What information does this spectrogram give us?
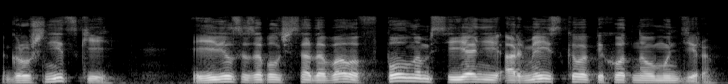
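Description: An actor playing a proud, cynical, world-weary young aristocratic officer in a Russian radio drama, speaking in a measured, rhetorical way. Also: male voice, on the low side, animated, darkish tone. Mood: coolly reflective.

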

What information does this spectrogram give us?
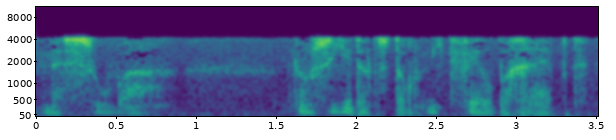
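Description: A man's voice: fairly low pitch, unhurried, lightly acted. Actor as brooding man, muffled noisy radio recording. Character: brooding, bitter man absorbed in inner thoughts. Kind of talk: radio play monologue.

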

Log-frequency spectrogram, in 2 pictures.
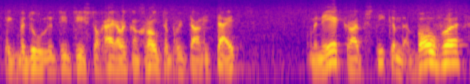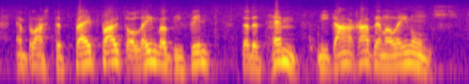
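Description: An actor playing a domineering, self-justifying working-class husband in a radio play, talking in an insistent, colloquial, repetitive way. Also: male voice, medium pitch, normal speed, lightly acted. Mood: self-righteous. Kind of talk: Dutch radio play acting. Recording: dull, noisy old radio recording.

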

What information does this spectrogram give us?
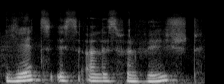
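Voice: mid-range voice, slow, mellow, slight background noise. A poetry reader reciting verse in short, separated phrases. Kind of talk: slow, staggered poetry recitation. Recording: music under the voice.

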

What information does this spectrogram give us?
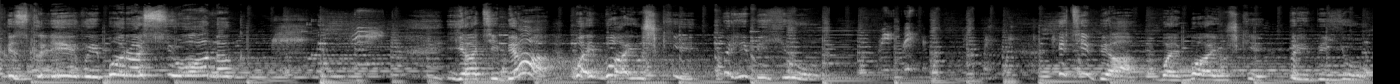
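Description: A woman playing a lullaby singer in a children's tale, half singing in a slow theatrical style. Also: high voice, lively intonation, exaggerated voice. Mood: menacing. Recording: echoey, music under the voice.

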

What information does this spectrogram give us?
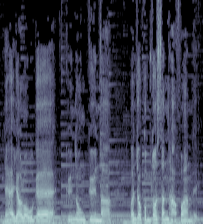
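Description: A man playing an earnest, thoughtful uncle who runs a diner in a radio drama, with a Hong Kong accent and a measured, reflective manner. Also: a little high, fairly even intonation, natural voice. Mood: gently firm. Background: music.

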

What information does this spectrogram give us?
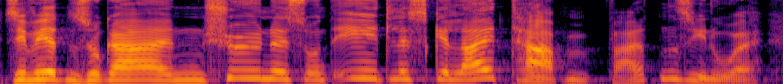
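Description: An actor playing a pompous, indignant bourgeois gentleman in a German radio play, theatrical in his delivery. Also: extremely high pitch, wildly swooping pitch, normal speed, smooth, exaggerated voice. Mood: sarcastic.

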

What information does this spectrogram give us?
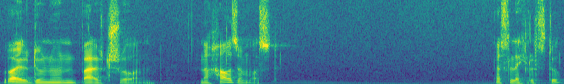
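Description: A man's voice: deep voice, lively intonation, slow, heavily acted. A man playing a cool, mocking young lover. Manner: sarcastic, dismissive verse speaking.

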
